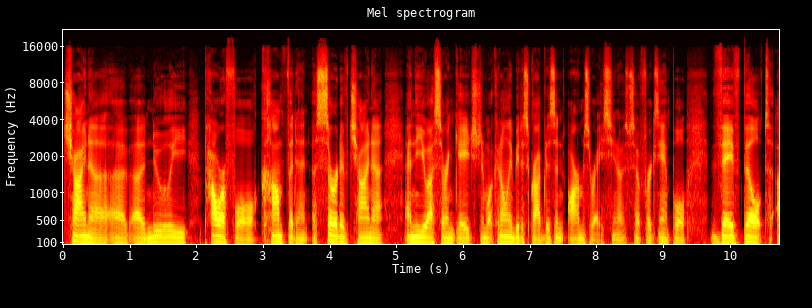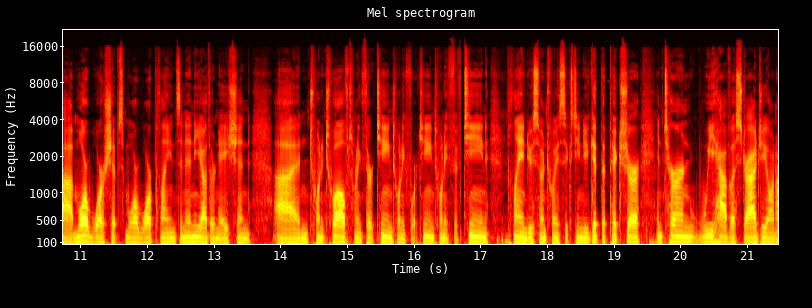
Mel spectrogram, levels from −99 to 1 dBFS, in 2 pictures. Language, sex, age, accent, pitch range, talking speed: English, male, 30-49, American, 85-100 Hz, 175 wpm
